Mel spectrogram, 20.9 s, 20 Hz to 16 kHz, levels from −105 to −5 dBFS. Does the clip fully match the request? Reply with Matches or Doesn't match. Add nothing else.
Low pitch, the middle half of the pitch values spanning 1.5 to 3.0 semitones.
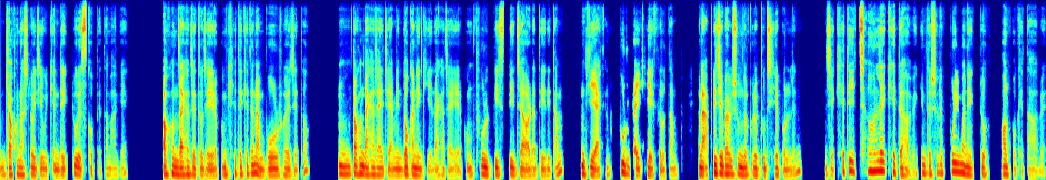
Doesn't match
